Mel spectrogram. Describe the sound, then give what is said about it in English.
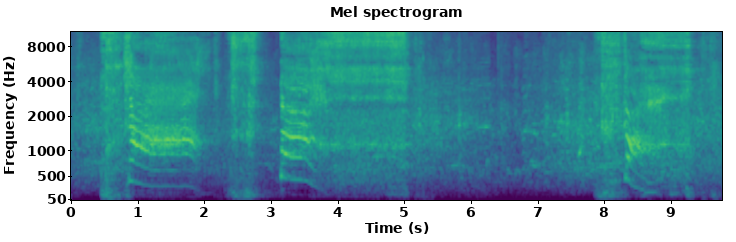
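A man imitates loud, rasping snores with his voice, three throaty bursts spaced a few seconds apart over a murmur of background chatter. “I snore like a man. I snore.”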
